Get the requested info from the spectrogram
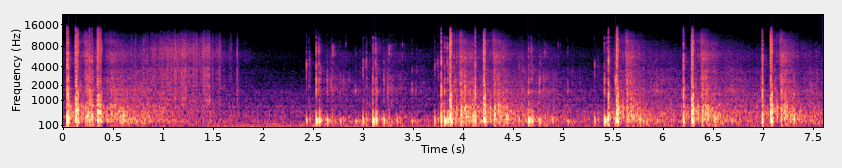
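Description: Skycrafter Ultimate Warrior fireworks cake firing volley after volley: about six shots at uneven spacing. Each is a cluster of sharp cracks followed by a burst that fades away.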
